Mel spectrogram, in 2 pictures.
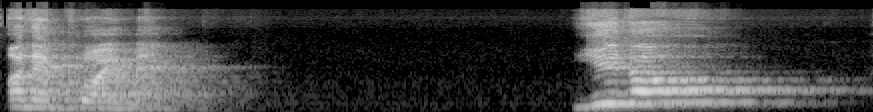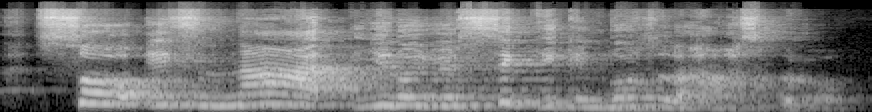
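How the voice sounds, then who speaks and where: A middle-aged woman from Cameroon whose first language is French hosts a casual live Q&A. She talks in an animated, emphatic way with slangy exclamations, and her voice sits a little high. The sound is heavily echoey, as if she is in a bare room. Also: a little slow. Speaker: livestream host answering viewer questions.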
